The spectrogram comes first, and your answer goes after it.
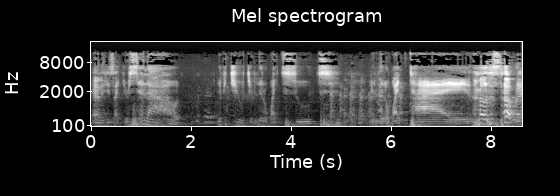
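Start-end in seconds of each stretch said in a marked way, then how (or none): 0.7-7.6 slow, low, drawn-out homie taunt; angry tenth grader. Retold or imitated. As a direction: imitate a teen sneering slowly at a sellout. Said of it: "an angry tenth grader".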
